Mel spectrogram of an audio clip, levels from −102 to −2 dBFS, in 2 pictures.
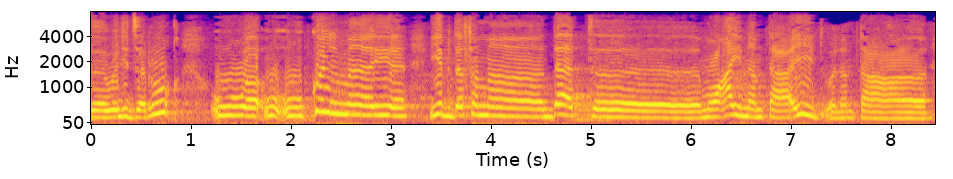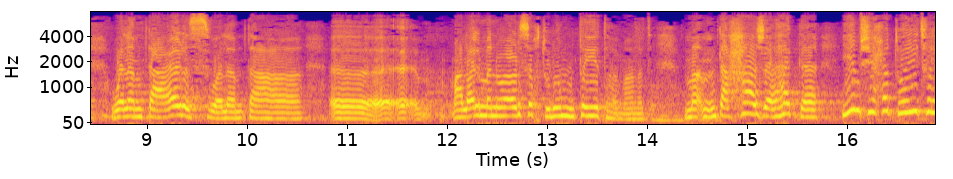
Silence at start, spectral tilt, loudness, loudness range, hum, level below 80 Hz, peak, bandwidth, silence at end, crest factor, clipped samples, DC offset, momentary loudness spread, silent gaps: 0 s; -5 dB/octave; -7 LUFS; 2 LU; none; -38 dBFS; 0 dBFS; 8 kHz; 0 s; 6 dB; 1%; under 0.1%; 6 LU; none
